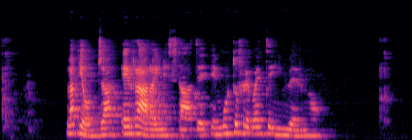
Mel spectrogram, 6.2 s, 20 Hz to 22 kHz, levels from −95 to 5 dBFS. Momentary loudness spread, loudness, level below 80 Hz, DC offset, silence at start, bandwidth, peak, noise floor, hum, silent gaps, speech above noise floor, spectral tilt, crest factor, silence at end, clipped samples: 12 LU; -22 LUFS; -72 dBFS; under 0.1%; 1 s; 7.6 kHz; -2 dBFS; -84 dBFS; none; none; 62 dB; -5 dB/octave; 22 dB; 1.35 s; under 0.1%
